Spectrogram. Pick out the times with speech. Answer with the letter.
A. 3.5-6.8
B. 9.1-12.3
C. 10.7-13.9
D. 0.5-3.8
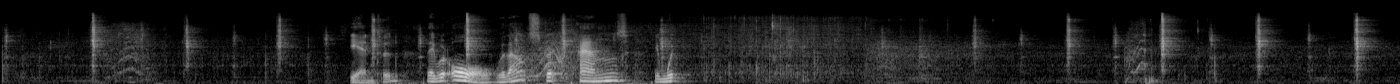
A.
